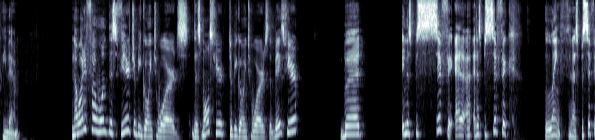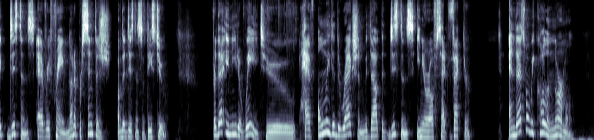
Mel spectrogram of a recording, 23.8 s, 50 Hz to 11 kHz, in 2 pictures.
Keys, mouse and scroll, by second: 7.0-9.5 drag, 9.8-10.6 typing, 9.8 right click, 16.4-18.1 typing, 16.5-17.7 right drag.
